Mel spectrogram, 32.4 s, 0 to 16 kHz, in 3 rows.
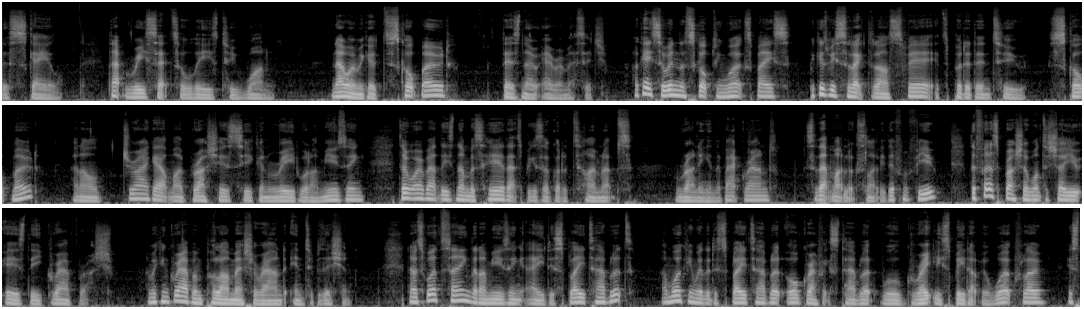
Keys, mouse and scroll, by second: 4.7 click, 12.6-15.7 drag, 22.3 click.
